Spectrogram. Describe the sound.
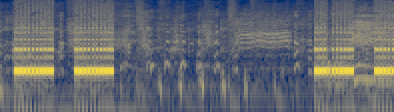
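Telephone ringing while placing a call to a doctor: two long, loud, steady electronic rings, then a gap with faint voice-like sounds, then two more rings.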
